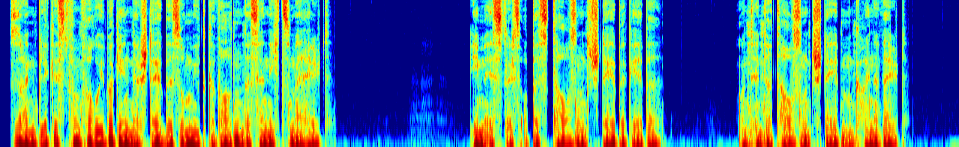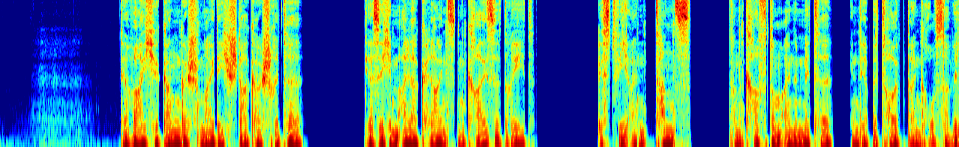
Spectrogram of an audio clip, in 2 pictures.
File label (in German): Sprechprobe GEDICHT; RILKE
